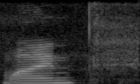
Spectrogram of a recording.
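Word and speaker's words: Wein: I'm not sure how it's pronounced. It's Wien. So Wine.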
